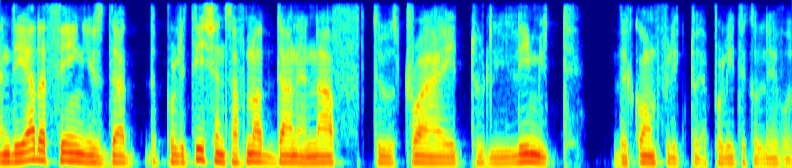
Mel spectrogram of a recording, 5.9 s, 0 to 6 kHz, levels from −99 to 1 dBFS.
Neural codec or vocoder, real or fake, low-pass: codec, 16 kHz, 4.8 kbps, FACodec; fake; 5.4 kHz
